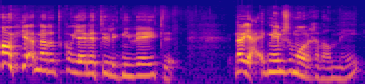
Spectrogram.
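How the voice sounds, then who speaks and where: Practical outspoken housekeeper, highish lively voice, radio play. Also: female voice. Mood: practical, pleased. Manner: brisk, matter-of-fact. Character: brisk, practical, outspoken female home help.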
